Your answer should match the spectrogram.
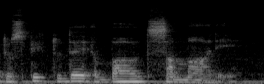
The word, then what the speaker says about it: samadhi: to speak today about samadhi or samathi like a different way it's a different way of uh pronouncing this word yeah but before i'm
